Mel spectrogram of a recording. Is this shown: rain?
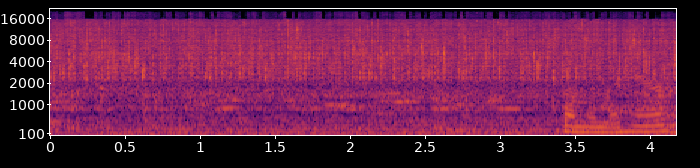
no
